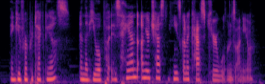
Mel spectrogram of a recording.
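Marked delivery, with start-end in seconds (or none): 0.2-1.4 very quiet, hushed, faster. Game master voicing the tiefling as he rushes over to Avis, very quiet. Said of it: "he very quietly will just say".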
